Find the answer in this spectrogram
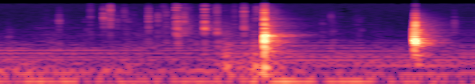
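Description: Plastic end cap being twisted and pulled off a masturbator's hard plastic case: a run of small clicks and rustles, then one sharp click a little over a second in.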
